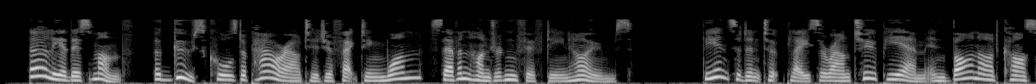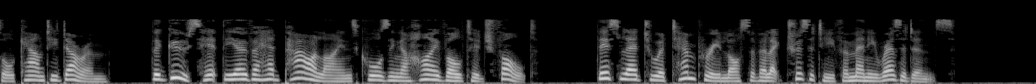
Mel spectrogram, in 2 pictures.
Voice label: learn english through news lower intermediate normal; goose knocks out power to homes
